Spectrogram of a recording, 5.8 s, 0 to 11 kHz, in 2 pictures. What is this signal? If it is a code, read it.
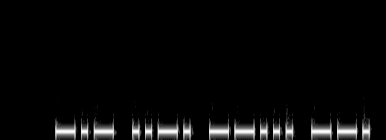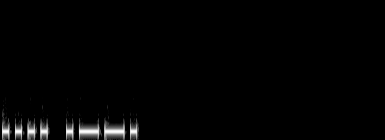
Morse code, heard as a keyed tone, about 25 wpm, 700 Hz. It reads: KF7GHP
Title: USA Call Signs - 6 Characters - Repeated 2x - 25wpm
